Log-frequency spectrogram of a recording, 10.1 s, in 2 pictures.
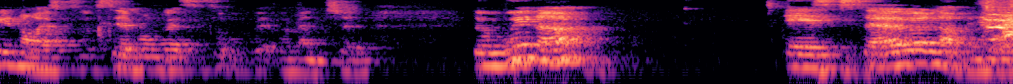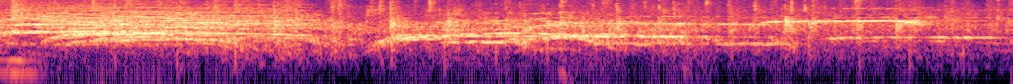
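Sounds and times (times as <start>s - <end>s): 
speech: 0.0s - 3.2s, 3.8s - 7.0s
crowd cheering and applauding: 5.0s - 10.1s.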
